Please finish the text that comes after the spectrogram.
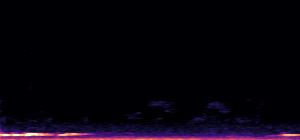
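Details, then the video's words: Crossbred zebra dove of cemani colour singing in the ketekdobel rhythm style: a low, soft, pulsing coo in the first second, then quiet background hum and a short coo again at the very end. "perkutut crossing warna cemani gacor irama Ketekdobel"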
